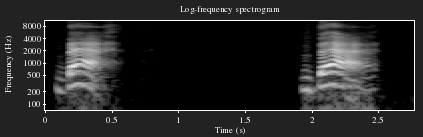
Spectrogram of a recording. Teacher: in British English, it has the longer A.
